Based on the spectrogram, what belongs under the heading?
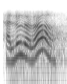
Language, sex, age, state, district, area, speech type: Bengali, female, 30-45, West Bengal, Nadia, rural, conversation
